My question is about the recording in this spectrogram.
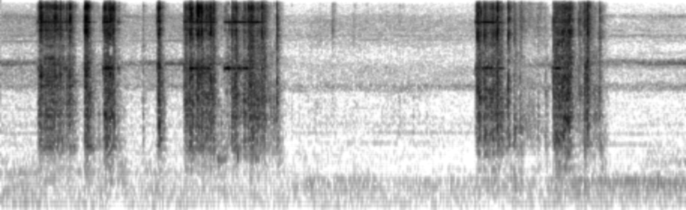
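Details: Arrma Senton RC car, drive shaft disconnected to isolate the noise, spur gear bearings already replaced; harsh raspy grinding bursts on each throttle blip from the rear drivetrain, brake engages after throttle release.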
